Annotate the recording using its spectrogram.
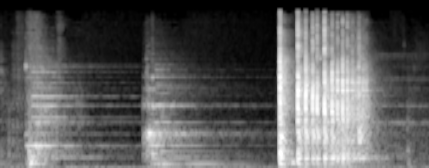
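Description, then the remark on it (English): Dice are rolled in a game to see if the sheriff can aid a survival check, with two brief ringing clatters followed by a louder, rapid rattling burst of many small clicks that stops abruptly. No one speaks. “Absolutely, I'll roll that right now.”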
